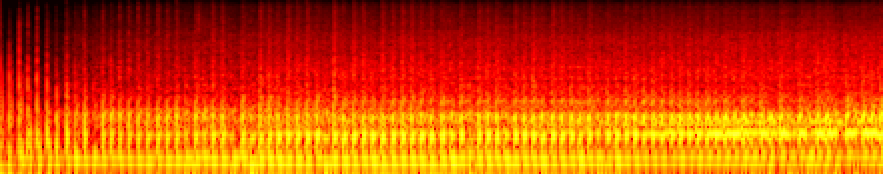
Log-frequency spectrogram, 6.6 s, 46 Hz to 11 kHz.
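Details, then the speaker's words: New 2023 Kawasaki KLX110R pit bike with about one hour on it: steady single-cylinder idle with even, regular firing pulses, no clatter or misses. Normal idle. "man that thing sounds great yeah so a 23 KLX 110r literally has about an hour on it"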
